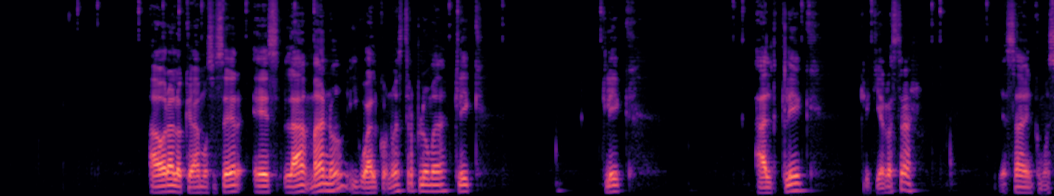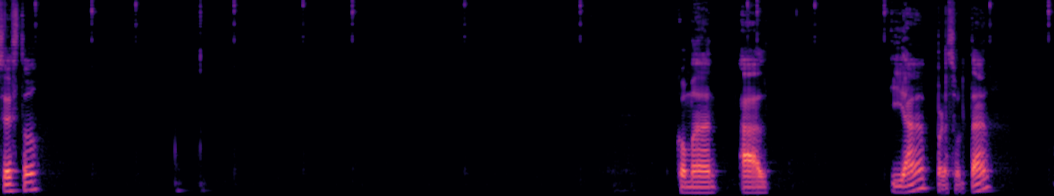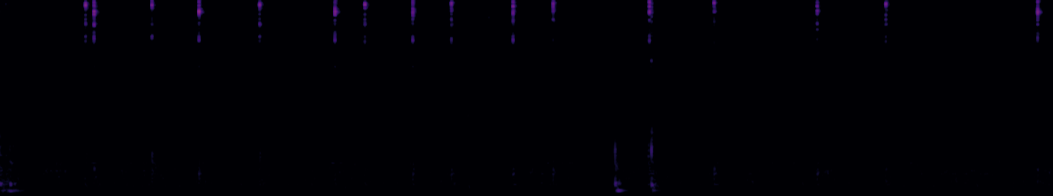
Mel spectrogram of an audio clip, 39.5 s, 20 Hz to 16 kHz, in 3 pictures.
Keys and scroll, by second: 4.7 p, 6.9 space, 15.4 space, 34.1 space.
